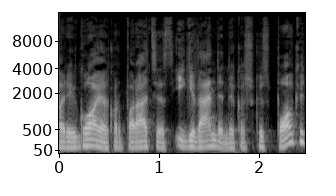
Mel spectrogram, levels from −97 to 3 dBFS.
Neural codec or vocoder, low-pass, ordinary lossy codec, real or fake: none; 14.4 kHz; MP3, 64 kbps; real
